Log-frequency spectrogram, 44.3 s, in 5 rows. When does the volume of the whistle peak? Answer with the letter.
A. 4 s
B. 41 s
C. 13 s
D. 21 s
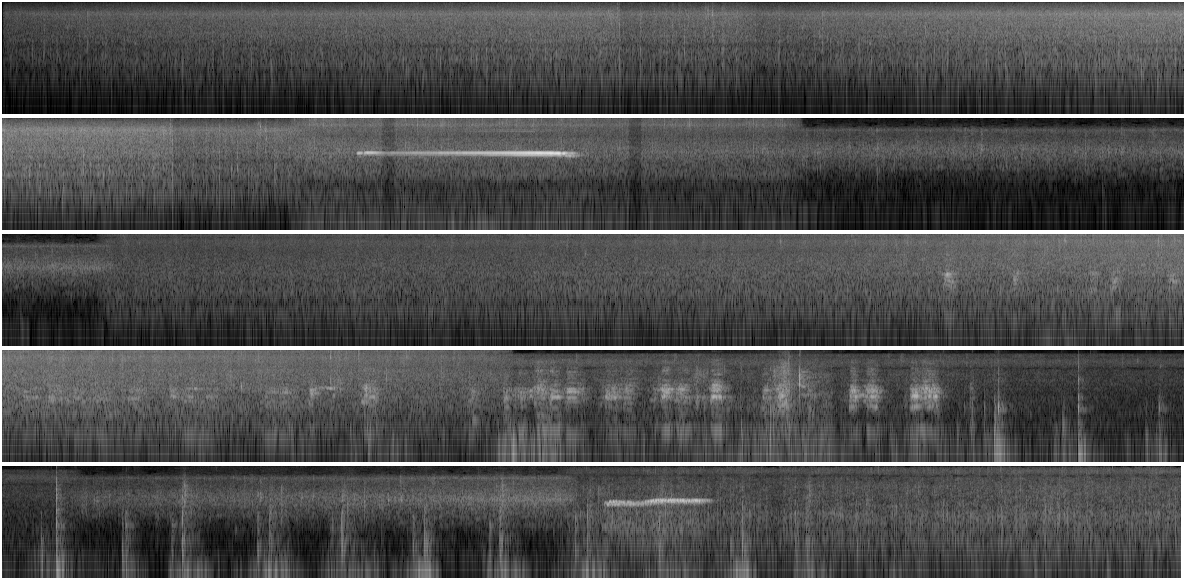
C.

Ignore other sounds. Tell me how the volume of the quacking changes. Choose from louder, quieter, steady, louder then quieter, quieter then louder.
louder.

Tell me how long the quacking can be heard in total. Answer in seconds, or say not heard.
9 s.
